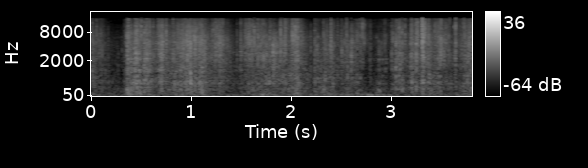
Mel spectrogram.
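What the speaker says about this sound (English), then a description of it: "Need a plastic bag and an elastic band. And we're just going to pop that over the top of the pot." A plastic bag crinkles steadily as it is pulled over a seed pot, a close, continuous rustle lasting a few seconds with no talking.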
